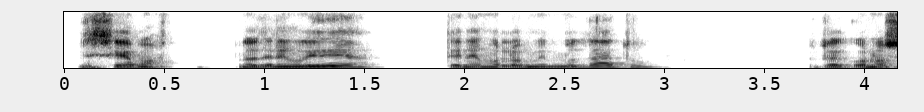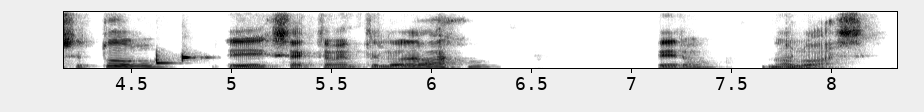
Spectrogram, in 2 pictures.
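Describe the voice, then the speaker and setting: A man's voice: mid-range voice, sing-song, normal speed, a little mellow, a little hiss or hum. A Chilean man teaching an online class over a video call, rambling with fillers and constantly checking in with his students. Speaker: instructor.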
